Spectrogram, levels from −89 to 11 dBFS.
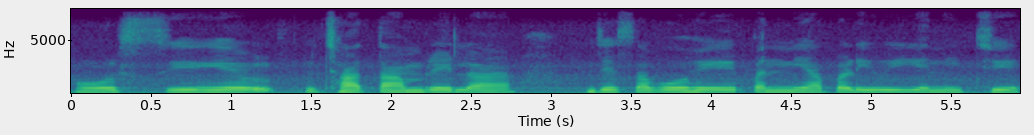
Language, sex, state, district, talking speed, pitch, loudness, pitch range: Hindi, male, Madhya Pradesh, Dhar, 120 wpm, 185 Hz, -18 LUFS, 180-190 Hz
